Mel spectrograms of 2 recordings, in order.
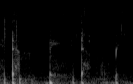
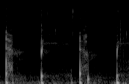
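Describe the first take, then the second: No difference in how they are said.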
